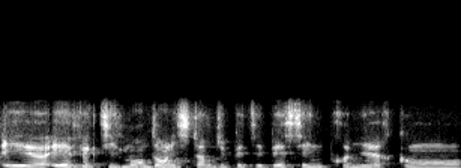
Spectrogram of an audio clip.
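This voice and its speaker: A woman with a fairly high pitch, ordinary pitch variation and a moderate pace, over noticeable background noise. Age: 30s. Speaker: local politician. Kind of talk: interview.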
